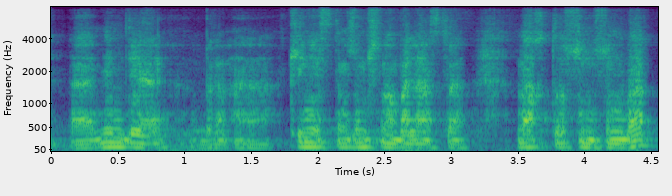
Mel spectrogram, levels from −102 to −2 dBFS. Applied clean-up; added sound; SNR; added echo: neural separator model SepFormer DNS4.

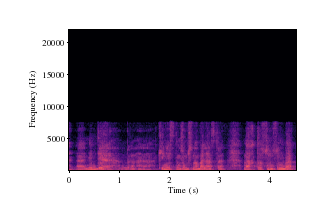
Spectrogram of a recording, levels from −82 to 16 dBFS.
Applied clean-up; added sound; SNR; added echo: none; Toilet flush; 18 dB; reverberation time 0.2 s.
